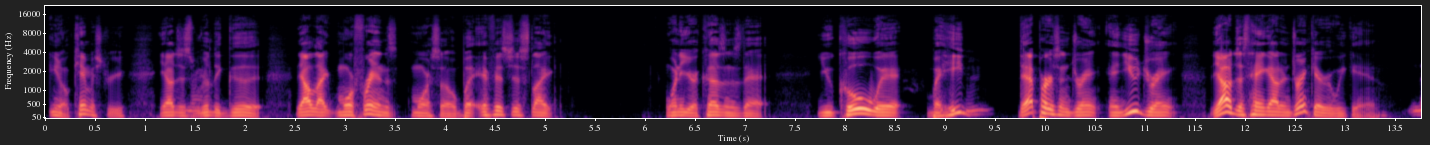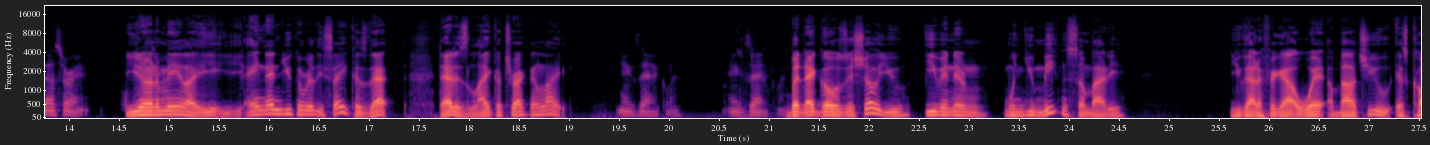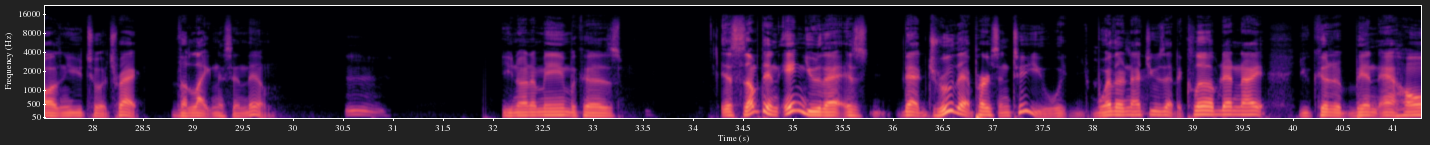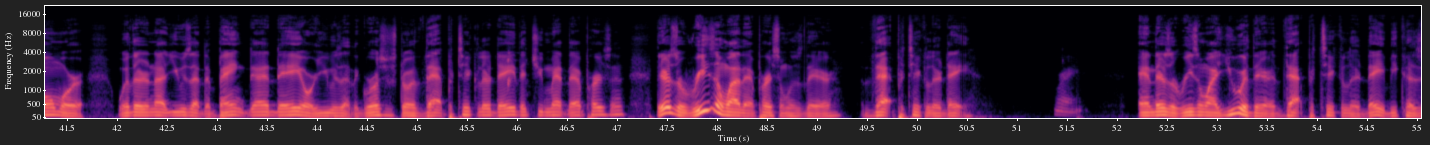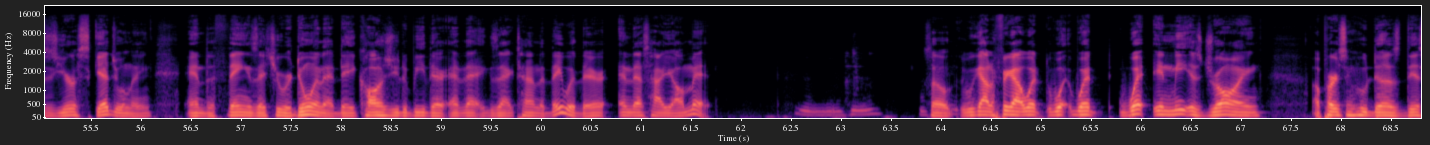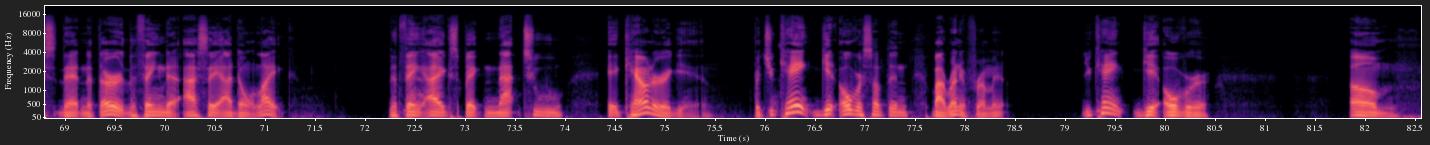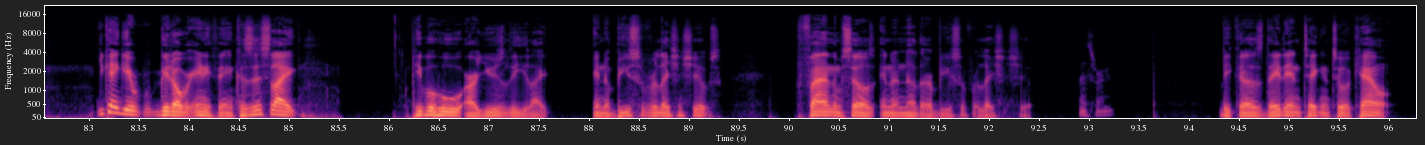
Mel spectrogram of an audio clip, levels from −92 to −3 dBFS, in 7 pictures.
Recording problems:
uneven, jittery; strongly; from 2.5 s to 1:27

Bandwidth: 15.5 kHz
